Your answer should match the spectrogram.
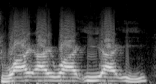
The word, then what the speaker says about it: YIYEIE: Someone pronounced it YIYEIE. It's YIYEIE.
